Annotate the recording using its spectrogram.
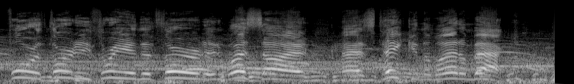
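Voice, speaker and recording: Over crowd noise, a man speaks at a very slow pace with lively intonation. His pitch is extremely high. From Omaha, Nebraska. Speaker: sports play-by-play commentator. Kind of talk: sports play-by-play commentary.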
